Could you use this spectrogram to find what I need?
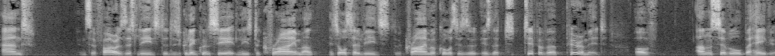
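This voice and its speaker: A man with an English accent talks at a moderate pace in a fairly high voice with lively intonation, recorded very cleanly against a silent background. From Britain. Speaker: author. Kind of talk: lecture. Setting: auditorium with audience.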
